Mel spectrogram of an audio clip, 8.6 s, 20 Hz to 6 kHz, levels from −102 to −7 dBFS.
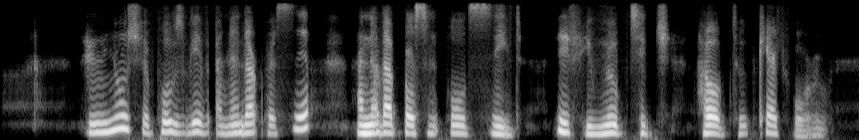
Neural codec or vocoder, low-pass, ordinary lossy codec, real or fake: codec, 16 kHz in and 24 kHz out, 0.4 kbps, LongCat-Audio-Codec, four codebook decoder; 5.4 kHz; none; fake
